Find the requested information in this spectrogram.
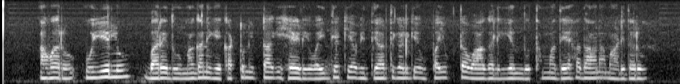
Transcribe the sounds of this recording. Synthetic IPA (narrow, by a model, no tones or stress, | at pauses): ɐʋɐɾuujilubɐɾe̞d̪umɐɡɐniɡe̞kɐʈːuniʈːaːɡihe̞ːɭiʋɐjd̪jɐkijɐʋid̪jaːɾt̪ʰiɡɐɭiɡe̞upɐjukt̪ɐʋaːɡɐlie̞nd̪ut̪ʰɐmːɐd̪ɛːɦɐd̪aːnɐmaːɽid̪ɐɾu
